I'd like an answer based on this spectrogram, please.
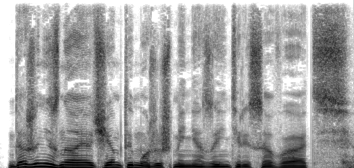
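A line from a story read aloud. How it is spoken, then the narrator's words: Sighing. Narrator (Russian): вздохнул принц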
